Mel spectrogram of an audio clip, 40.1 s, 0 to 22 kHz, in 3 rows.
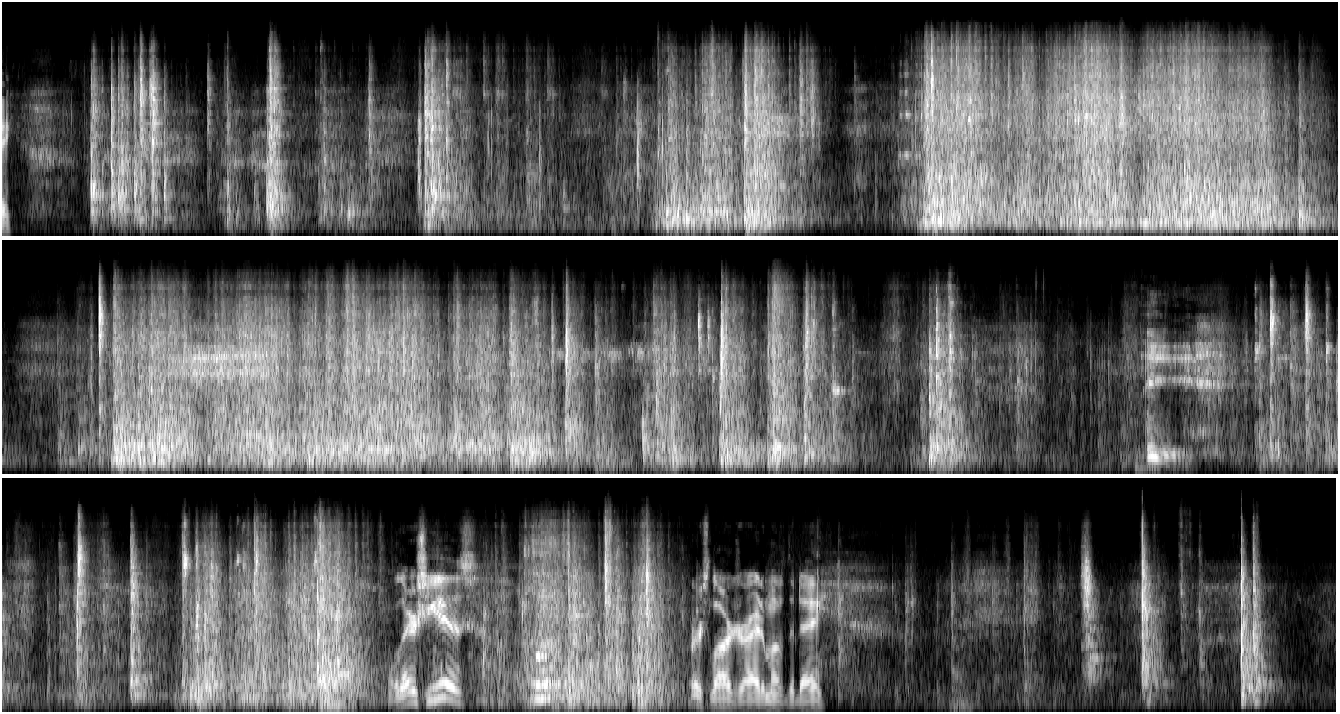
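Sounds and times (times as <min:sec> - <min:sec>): rough dragging noise: 0:13.8 - 0:32.9
metal griddle clanking: 0:14.0 - 0:23.7.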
